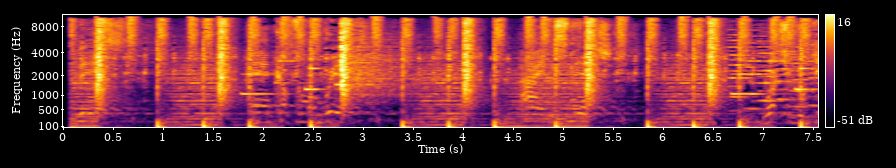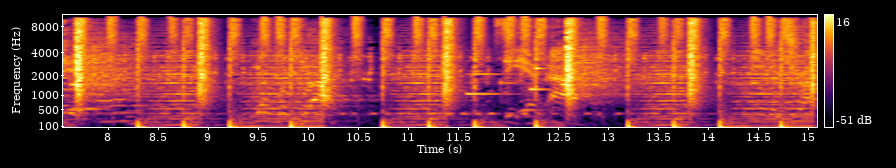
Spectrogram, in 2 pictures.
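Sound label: backing vocals, backing track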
